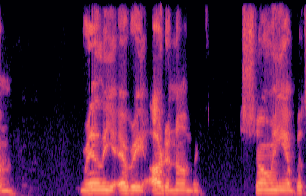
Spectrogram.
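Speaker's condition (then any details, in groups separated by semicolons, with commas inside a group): Toxic leukoencephalopathy, locked-in syndrome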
